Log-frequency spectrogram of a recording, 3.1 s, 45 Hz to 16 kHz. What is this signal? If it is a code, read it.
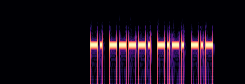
Morse code, heard as a keyed tone, about 40 wpm, 700 Hz. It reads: N9CK
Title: Easy Call Signs Repeated 3x - 40wpm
